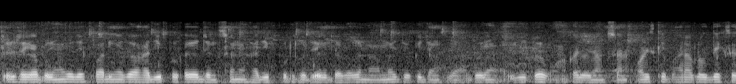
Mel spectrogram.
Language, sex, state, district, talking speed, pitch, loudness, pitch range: Hindi, male, Bihar, Kishanganj, 165 wpm, 110 Hz, -17 LUFS, 105-115 Hz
